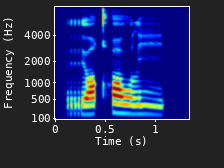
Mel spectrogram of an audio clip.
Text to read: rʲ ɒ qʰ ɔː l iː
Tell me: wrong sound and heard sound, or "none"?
ɔː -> oː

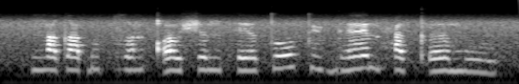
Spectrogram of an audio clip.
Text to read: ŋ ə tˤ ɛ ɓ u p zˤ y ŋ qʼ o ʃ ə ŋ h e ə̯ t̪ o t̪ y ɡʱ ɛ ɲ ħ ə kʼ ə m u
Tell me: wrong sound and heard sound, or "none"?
ɲ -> m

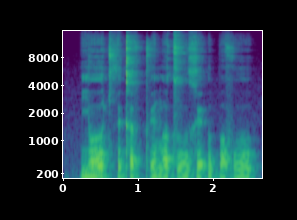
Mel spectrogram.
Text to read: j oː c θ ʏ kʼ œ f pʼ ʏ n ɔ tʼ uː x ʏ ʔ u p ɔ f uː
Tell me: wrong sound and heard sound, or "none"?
none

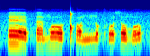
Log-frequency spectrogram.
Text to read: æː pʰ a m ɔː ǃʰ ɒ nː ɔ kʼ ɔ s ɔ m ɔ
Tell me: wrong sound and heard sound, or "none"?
none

